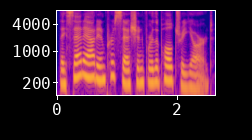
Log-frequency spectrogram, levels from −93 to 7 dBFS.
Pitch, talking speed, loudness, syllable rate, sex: 220 Hz, 205 wpm, -15 LUFS, 4.8 syllables/s, female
